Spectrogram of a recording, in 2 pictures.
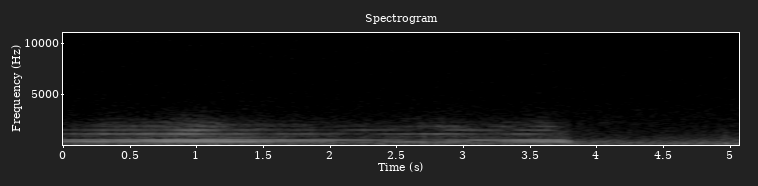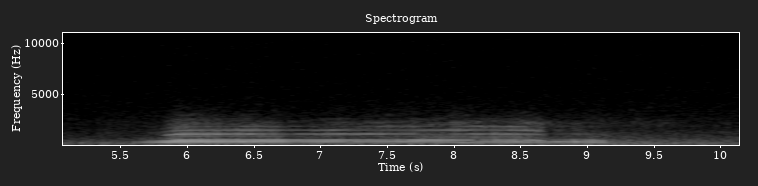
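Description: A steam whistle sounding a chord of several tones in two long blasts. The first is already sounding and cuts off a little under four seconds in. The second opens with a short upward slide about a second and a half later and cuts off about three and a half seconds after that.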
